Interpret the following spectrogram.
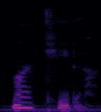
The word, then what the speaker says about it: Marquita: full name is it is spelled marquita m-a-r-q-u-i-t-a but it is pronounced marketa my zodiac sign is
